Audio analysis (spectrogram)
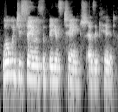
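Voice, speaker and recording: A woman's voice: lowish voice, fairly quick, a little hiss or hum. A woman hosting a podcast, asking questions in a casual, conversational interview style.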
